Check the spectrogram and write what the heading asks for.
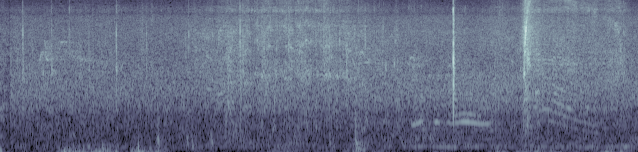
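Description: Quiet open-air river ambience with a few faint knocks of gear being handled in a plastic kayak, and a brief faint call a little after four seconds in.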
